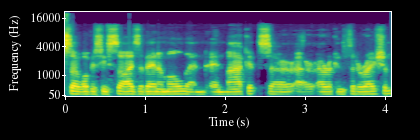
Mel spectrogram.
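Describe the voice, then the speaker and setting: The man has a New Zealand accent and a medium pitch, recorded with a dry, close sound and no echo. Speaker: sheep breeder, meeting participant. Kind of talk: casual discussion comment. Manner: halting, many repetitions and fillers.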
